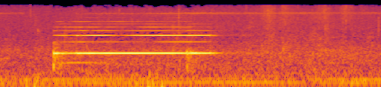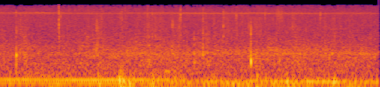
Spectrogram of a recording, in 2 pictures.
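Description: A signal buzzer sounds once, a steady single-pitched tone lasting about two seconds, typical of the start signal for a show-jumping round. After it come faint hoofbeats of a horse on arena sand.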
